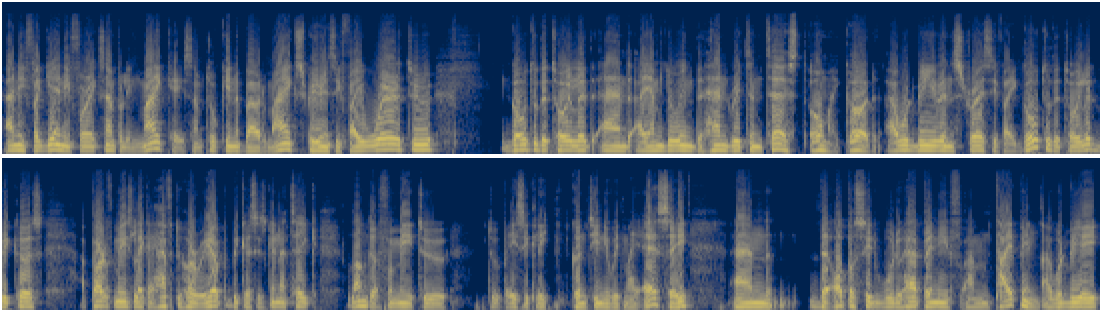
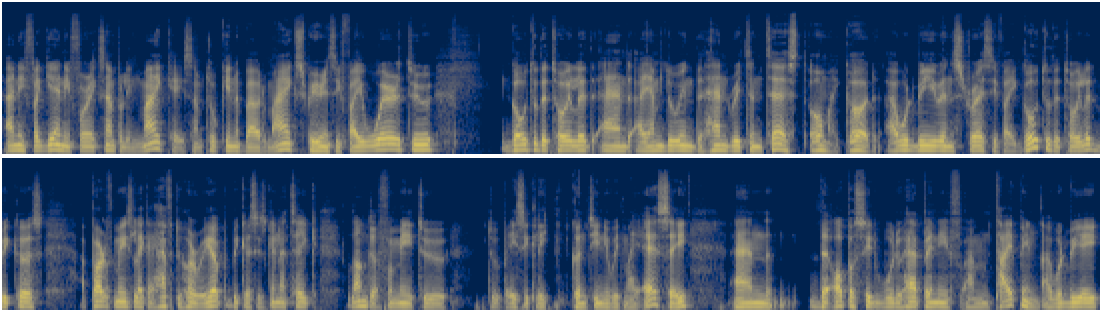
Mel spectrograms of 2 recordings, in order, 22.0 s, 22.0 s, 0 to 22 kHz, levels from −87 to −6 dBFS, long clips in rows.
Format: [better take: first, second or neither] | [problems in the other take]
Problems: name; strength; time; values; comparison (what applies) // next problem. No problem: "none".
second | distortion; slight; 6% of the sound clipped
